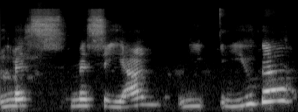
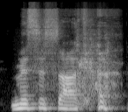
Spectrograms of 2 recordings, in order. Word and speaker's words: Mississauga: So, and so tell us about, is it Miss Yuga? How do you say it? Mississauga. Mississauga.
